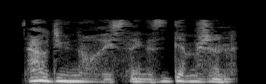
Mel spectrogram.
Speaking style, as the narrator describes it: He growled at Kaz

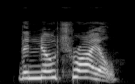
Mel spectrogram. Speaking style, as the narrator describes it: I shouted, running to the supply closet

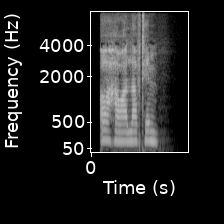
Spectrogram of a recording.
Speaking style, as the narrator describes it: exclaimed Kolya

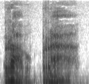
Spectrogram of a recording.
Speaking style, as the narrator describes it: hummed through the silence like the purring of a great cat

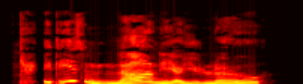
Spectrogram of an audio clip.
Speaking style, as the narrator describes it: sobbed Lucy

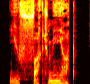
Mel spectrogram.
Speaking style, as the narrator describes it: he growled

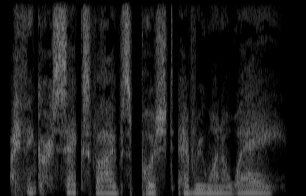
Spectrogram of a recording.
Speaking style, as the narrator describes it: you whisper at me

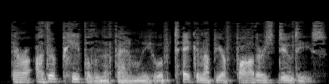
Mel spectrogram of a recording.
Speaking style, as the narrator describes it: Mother Murphy said, her voice bitter

